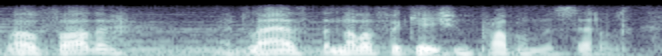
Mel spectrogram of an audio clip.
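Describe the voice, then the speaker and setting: A man plays an affectionate, respectful grown son in an old radio play. The voice is mid-pitched, on a dull recording with music clearly present. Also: lively intonation, brisk, lightly acted. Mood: warm, earnest. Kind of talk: 1940s radio acting.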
